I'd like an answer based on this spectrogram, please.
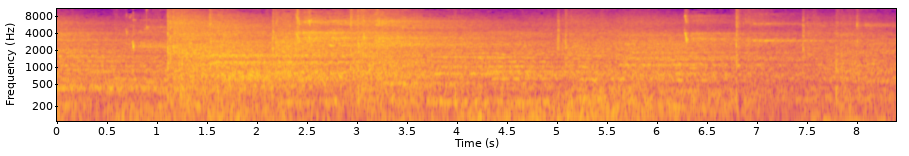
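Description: Badminton doubles rally: sharp racket strikes on the shuttlecock about once a second, with shoes squeaking on the wooden court floor, over the background noise of the hall.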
